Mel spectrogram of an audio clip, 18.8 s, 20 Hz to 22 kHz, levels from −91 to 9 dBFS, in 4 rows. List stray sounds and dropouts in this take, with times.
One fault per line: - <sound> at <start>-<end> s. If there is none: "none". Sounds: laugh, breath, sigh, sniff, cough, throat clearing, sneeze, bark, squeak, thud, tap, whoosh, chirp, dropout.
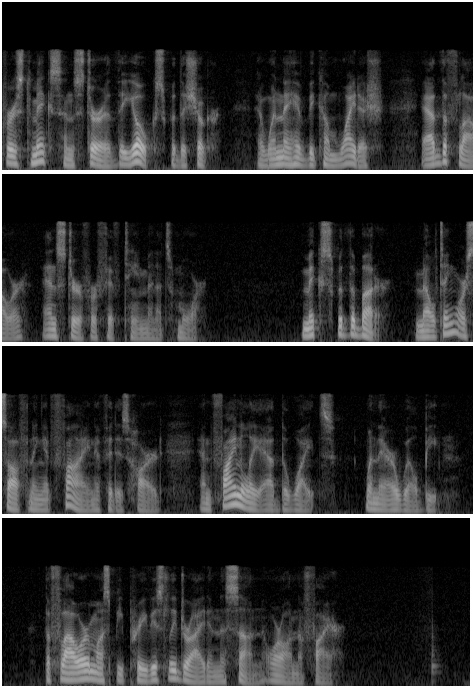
- thud at 18.2-18.6 s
